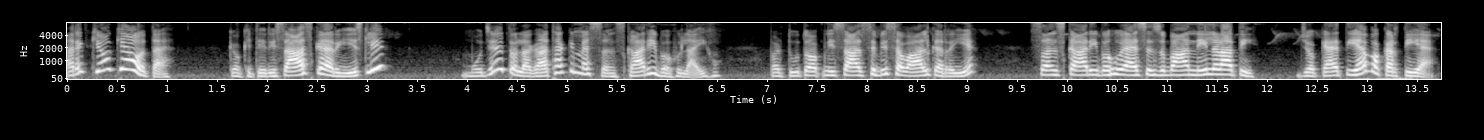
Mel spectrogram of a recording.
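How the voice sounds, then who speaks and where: A woman's voice: on the high side, sing-song, moderate pace, dry recording. Woman voicing a bossy, scolding older mother-in-law. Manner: domineering, sharp-tongued commands.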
